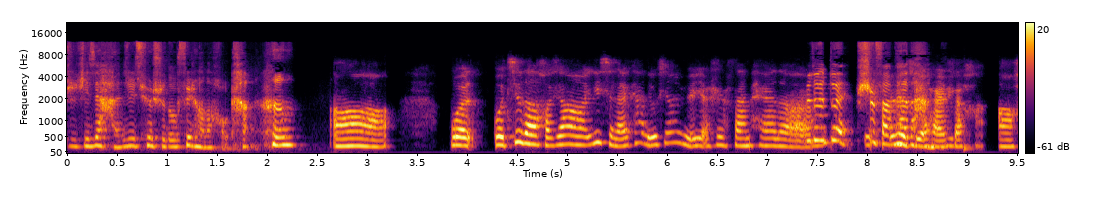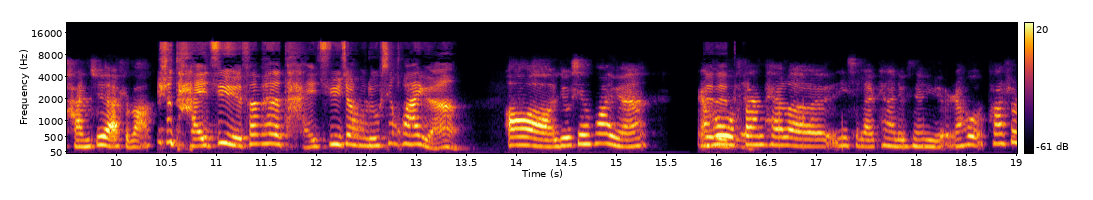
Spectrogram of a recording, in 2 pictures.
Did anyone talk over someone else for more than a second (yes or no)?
yes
